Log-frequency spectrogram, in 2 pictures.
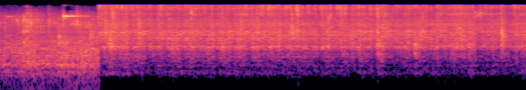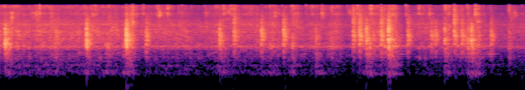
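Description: Veritas twin-screw woodworking vise being cranked open by hand: a steady metallic rattling with irregular sharp clicks as the screws turn and drive the front jaw out, starting about a second in.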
